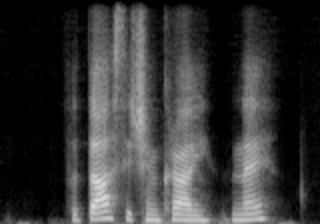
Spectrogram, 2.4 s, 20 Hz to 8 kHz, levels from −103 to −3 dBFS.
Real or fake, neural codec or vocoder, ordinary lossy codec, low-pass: fake; codec, 16 kHz, 0.7 kbps, FocalCodec; none; none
